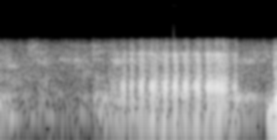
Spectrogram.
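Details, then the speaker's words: A sleeping dog gives one loud, rattling snore after quiet breathing. Snoring. "que los ronquidos se van a escuchar en toda la casa aquí no duerme ni el tato"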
